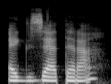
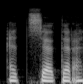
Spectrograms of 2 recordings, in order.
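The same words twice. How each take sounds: First: It begins with an 'eks' sound. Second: It begins with an 'et' sound. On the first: The speaker calls it wrong. "It is not et cetera" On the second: The speaker calls it right. "but it is et cetera. No X sound"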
